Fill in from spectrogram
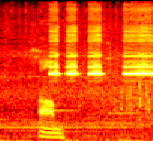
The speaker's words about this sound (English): Billy McConnell honks the horn as he comes pulling up to the farmhouse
